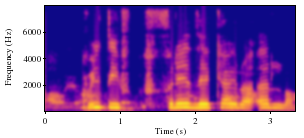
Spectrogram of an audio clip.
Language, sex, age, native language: Icelandic, male, 10, Icelandic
